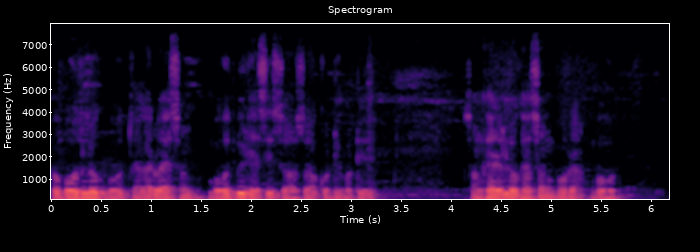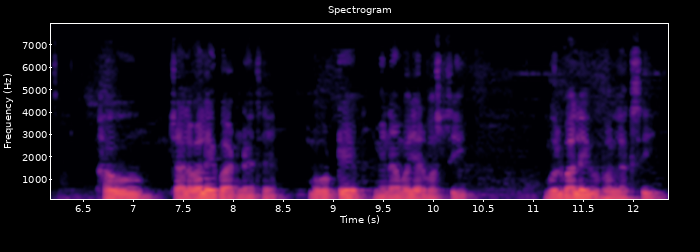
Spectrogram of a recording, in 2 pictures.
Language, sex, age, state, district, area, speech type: Odia, male, 18-30, Odisha, Bargarh, urban, spontaneous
